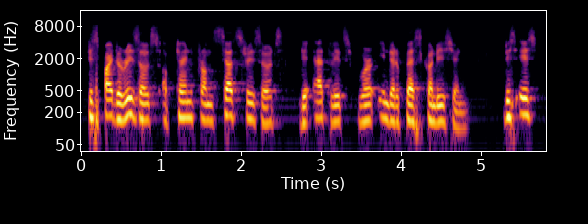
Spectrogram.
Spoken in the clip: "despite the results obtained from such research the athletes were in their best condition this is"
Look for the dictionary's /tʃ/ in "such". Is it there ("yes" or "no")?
no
